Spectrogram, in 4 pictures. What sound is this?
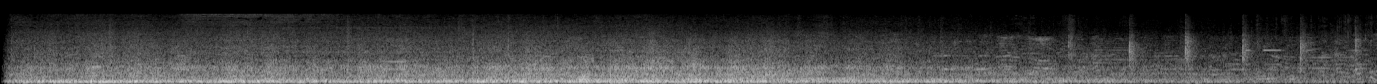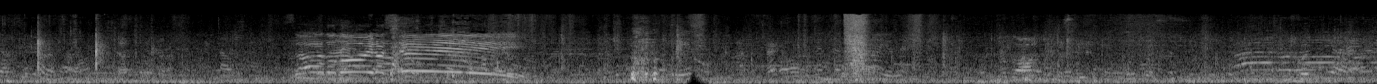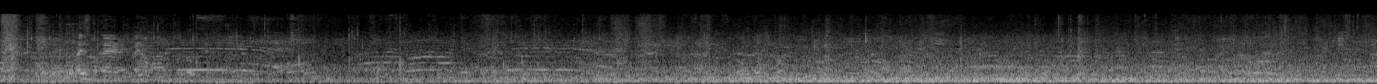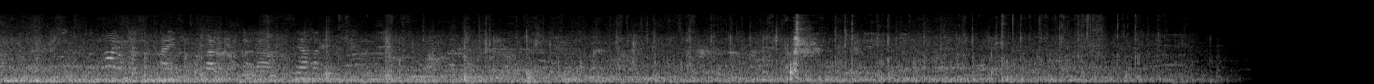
Starts and ends with trains arriving overhead into Ueno station, then general market atmos with male spruikers. Recorded in the Ameyoko markets in Tokyo in May 2008 using a Zoom H4. Unprocessed apart from a low frequency cut.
